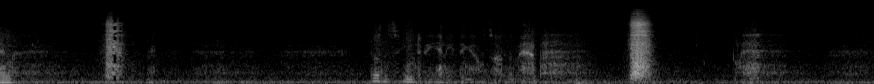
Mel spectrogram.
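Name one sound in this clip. A gloved hand brushes and bumps against the microphone.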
